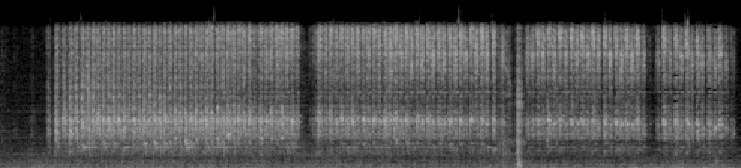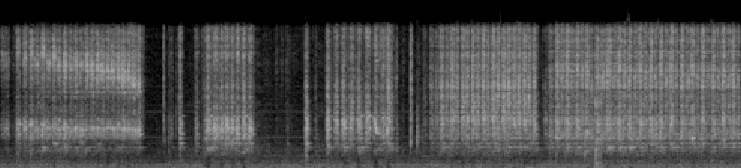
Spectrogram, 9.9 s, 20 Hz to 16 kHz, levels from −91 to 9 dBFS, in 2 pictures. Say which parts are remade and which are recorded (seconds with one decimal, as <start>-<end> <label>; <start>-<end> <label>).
0.0-9.9 recorded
